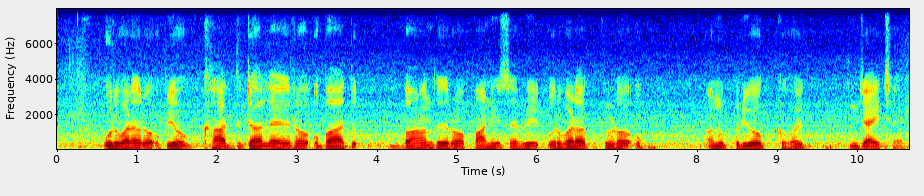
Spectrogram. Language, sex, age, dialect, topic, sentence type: Maithili, male, 25-30, Angika, agriculture, statement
